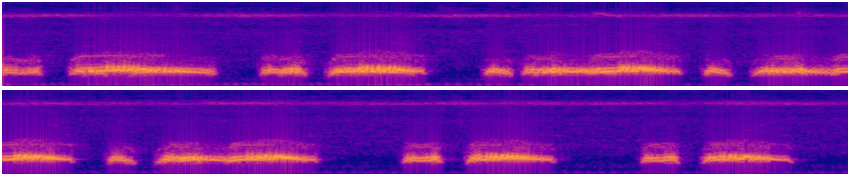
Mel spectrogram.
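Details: Spotted dove cooing while running, in the 'lèo rồng' style: low, hoarse coos in paired phrases, a short note then a longer drawn note, repeated steadily about once a second with brief pauses, with a faint steady high hum behind.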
